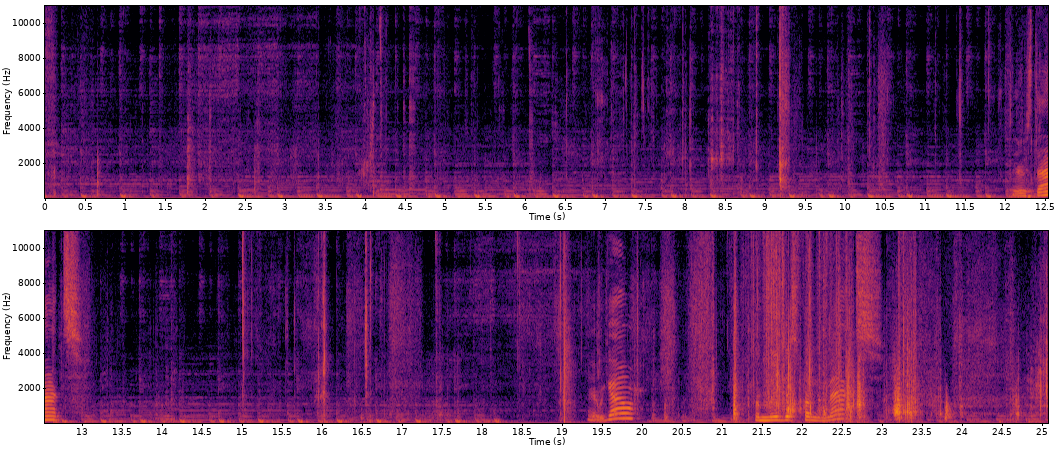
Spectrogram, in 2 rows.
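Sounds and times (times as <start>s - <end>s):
soft music with steady beat: 0.0s - 25.0s
vinyl peeling clicks and rustles: 6.8s - 10.4s, 18.5s - 25.0s.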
